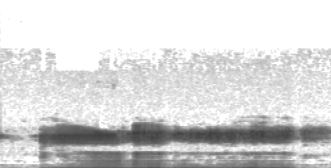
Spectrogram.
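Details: A female fast asleep snoring heavily like a grown man: a long, loud, rattling low rumble on one breath, deep and coarse for her size.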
